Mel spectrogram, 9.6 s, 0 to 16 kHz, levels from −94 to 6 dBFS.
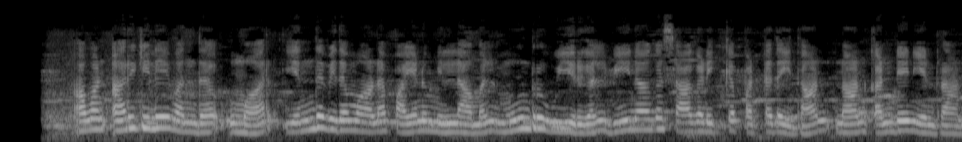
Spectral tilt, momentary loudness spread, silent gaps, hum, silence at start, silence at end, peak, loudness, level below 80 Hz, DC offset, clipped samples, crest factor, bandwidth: -5 dB/octave; 6 LU; none; none; 0.4 s; 0 s; -18 dBFS; -34 LUFS; -72 dBFS; under 0.1%; under 0.1%; 16 dB; 9.4 kHz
